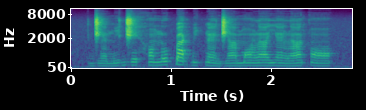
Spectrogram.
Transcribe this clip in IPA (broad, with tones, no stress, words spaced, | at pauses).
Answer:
d͡ʒɛ̃˨mi˨˦ d͡ʒe˧hɔ̃˧ no˦k͡pa˦˨ k͡pi˧k͡pɛ̃˨ d͡ʒã˧mɔ̃˧lã˧ jɛ̃˨lã˨˦ kɔ̃˧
